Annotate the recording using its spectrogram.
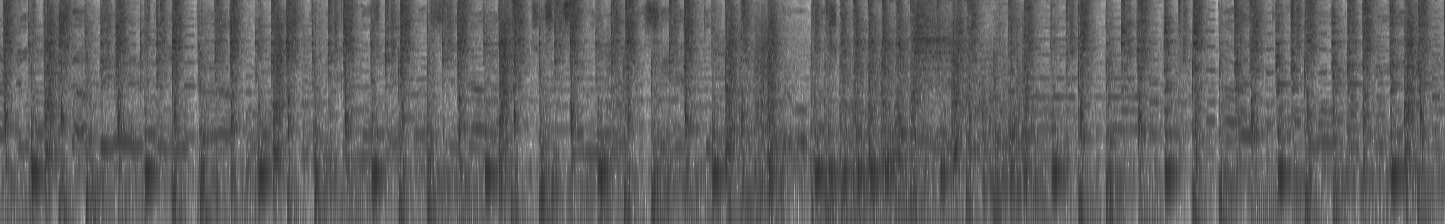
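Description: A Latin percussion section playing a steady cumbia groove together: drum kit, timbales, congas played by hand and a metal güira scraped in rhythm, over a low pitched line. The low part drops out briefly about eight seconds in, then the groove carries on.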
